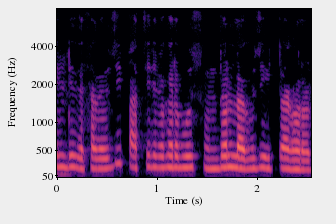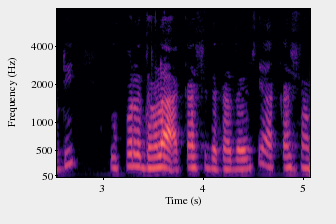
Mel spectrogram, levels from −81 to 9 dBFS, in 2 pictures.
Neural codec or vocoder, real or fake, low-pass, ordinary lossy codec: none; real; none; none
